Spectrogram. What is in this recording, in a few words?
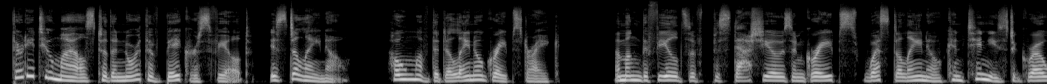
english american real estate; Timeless, sophisticated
